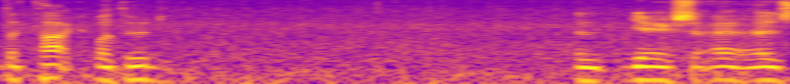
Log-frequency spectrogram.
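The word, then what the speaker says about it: Tak-ma-doon: It was in Kilsyth, or just north of Kilsyth, heading up towards Carn Dam, and it was called the Tacmadoon. And yes, it is spelled exactly how you say it.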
